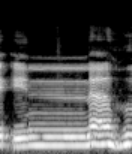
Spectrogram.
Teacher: इन नून के ऊपर ज़बर बगैर खींचे पढ़ेंगे ना। हा के ऊपर उल्टा पेश है, एक अलिफ की मिकदार खींचकर पढ़ेंगे, हा सीने से अदा करेंगे इन्नहु। हा के ऊपर पेश है, बगैर खींचे पढ़ेंगे हु।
